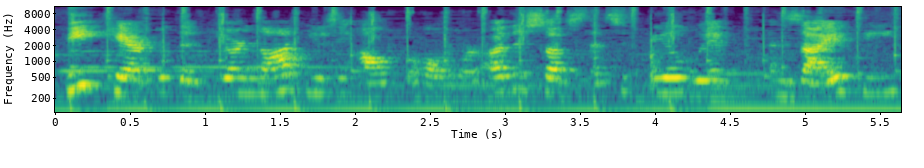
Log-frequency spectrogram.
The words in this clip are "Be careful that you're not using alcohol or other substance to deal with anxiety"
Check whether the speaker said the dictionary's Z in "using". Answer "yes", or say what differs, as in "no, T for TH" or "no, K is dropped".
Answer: yes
